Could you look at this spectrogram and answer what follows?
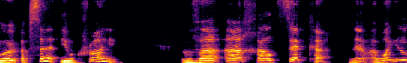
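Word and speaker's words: ואחלצך: Va'achaltzeka, because it's a chaf sofit with a dot, so it's a kaf sofit.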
